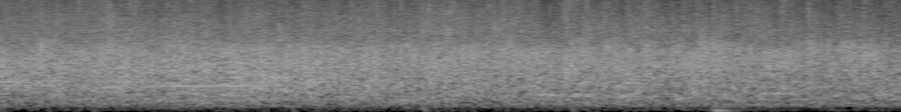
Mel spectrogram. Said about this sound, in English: Wait a minute. Y'all ain't supposed to applaud for that shit.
